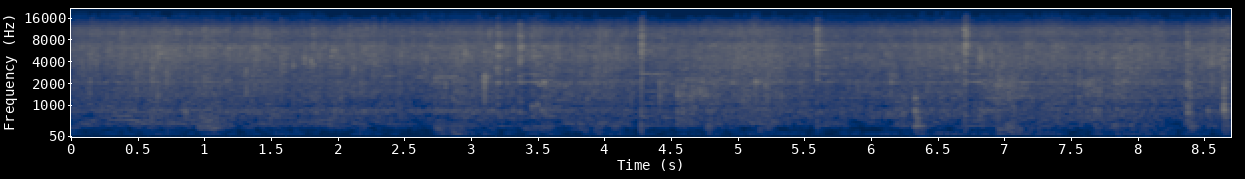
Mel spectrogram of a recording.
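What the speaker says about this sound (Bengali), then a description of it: "একটু ভাজা ভাজা হোক, তারপর ফুলকপিগুলো দেবো" Potato pieces fry in oil with salt and turmeric, a soft continuous sizzle with scattered crackles and occasional stirring scrapes, steady and fairly quiet, with no voices.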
